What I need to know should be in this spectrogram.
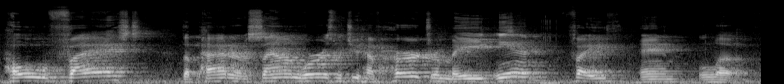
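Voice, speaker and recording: Gruff booming preacher in an echoey hall. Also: male voice, takes it slowly, slight background noise. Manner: passionate, emphatic preaching with rising peaks. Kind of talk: sermon.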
